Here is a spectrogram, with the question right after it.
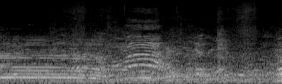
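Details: Sahiwal bull calves at Ambari cattle market in Parbatipur, Dinajpur: a short, rising-then-falling bellow in the middle, surrounded by men's voices haggling over prices.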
